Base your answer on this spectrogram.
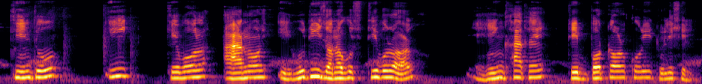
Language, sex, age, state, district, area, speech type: Assamese, male, 60+, Assam, Majuli, urban, read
